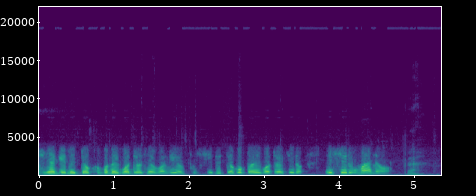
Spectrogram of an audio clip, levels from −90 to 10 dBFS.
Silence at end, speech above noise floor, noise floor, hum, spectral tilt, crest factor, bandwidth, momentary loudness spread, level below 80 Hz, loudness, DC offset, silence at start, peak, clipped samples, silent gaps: 0.3 s; 23 dB; -43 dBFS; none; -8.5 dB/octave; 16 dB; 4 kHz; 12 LU; -56 dBFS; -20 LUFS; under 0.1%; 0 s; -4 dBFS; under 0.1%; none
